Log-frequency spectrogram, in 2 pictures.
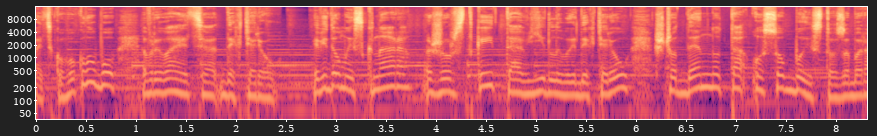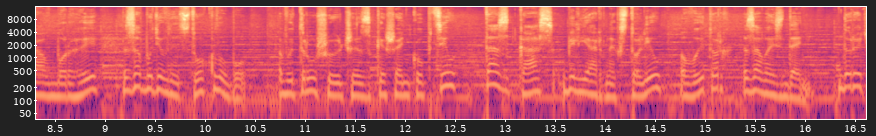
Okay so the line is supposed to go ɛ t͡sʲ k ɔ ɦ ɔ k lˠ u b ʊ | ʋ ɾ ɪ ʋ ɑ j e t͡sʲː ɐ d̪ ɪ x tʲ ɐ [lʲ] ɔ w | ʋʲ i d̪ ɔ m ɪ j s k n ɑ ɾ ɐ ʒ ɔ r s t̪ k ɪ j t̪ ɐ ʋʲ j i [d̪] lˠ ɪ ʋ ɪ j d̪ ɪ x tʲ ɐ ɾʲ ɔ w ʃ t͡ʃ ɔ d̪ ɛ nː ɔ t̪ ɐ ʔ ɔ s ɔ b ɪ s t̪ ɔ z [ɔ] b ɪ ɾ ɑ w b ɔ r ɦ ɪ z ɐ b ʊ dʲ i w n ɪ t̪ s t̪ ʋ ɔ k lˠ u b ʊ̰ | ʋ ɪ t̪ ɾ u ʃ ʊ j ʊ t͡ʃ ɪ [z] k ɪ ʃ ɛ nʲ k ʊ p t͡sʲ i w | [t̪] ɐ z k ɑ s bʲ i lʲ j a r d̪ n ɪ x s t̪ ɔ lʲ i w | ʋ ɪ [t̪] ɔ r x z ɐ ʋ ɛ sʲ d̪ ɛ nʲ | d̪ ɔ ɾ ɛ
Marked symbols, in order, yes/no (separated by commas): no, yes, yes, yes, yes, yes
